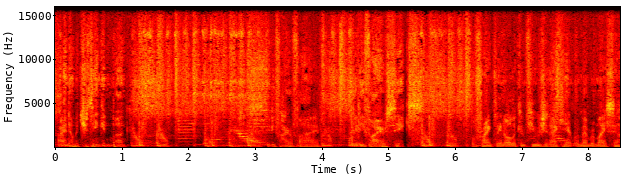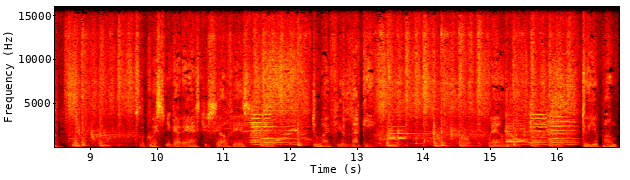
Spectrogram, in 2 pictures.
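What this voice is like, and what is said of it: Clint Eastwood impression. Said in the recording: “My best Clint Eastwood imitation.”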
